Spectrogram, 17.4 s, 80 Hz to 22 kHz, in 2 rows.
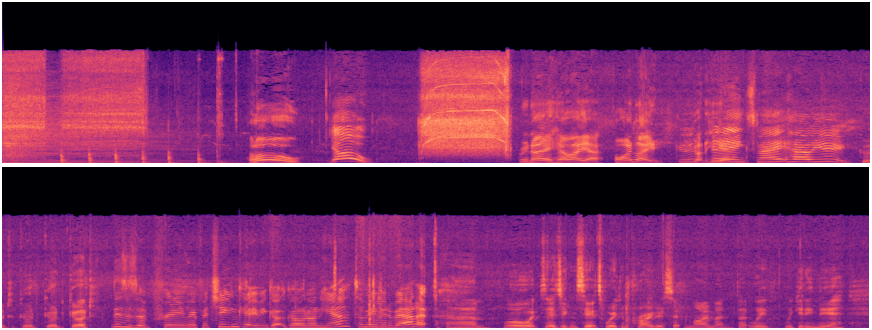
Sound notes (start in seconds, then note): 0.5 knock at the door; 4.1 drill whirrs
